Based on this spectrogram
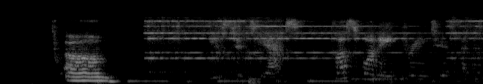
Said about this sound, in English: Sorry about that. My phone, it needs to not ring.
